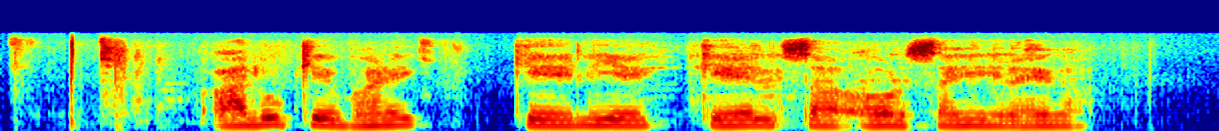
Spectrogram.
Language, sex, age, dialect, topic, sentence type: Magahi, male, 25-30, Southern, agriculture, question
